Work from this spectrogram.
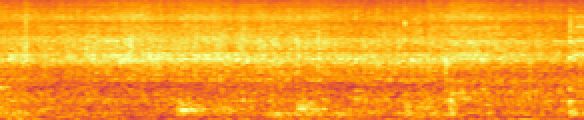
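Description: Fish roe fritters sauté in a hot pan, giving a steady, even sizzle and hiss that carries on throughout without pause or voices.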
